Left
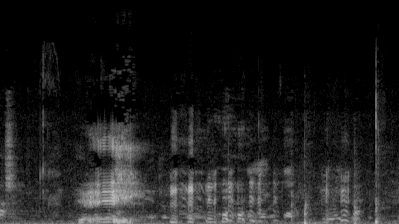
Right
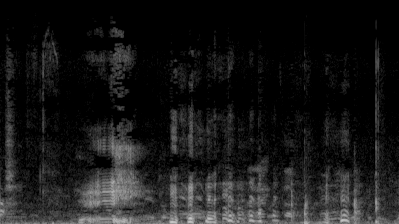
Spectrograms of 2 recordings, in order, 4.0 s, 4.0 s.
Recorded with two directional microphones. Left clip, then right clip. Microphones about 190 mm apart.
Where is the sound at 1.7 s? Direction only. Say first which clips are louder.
Right 2 dB; 40° right (ahead or behind).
